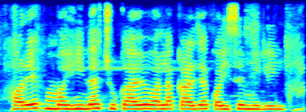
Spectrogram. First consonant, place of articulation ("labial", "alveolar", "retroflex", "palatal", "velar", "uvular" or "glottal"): glottal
